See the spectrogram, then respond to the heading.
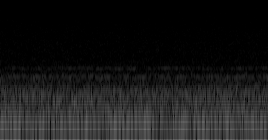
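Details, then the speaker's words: Former Cat N used car: a low, steady idle rumble with a faintly uneven, lumpy beat; it drives fine. The owner suspects the spark plugs and plans to change them first; unconfirmed. "yeah it is drives fine as to say just a little bit lumpy so I think the first thing I will do is um change the spark plugs"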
